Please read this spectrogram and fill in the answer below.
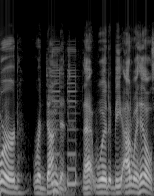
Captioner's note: buzzer beeps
